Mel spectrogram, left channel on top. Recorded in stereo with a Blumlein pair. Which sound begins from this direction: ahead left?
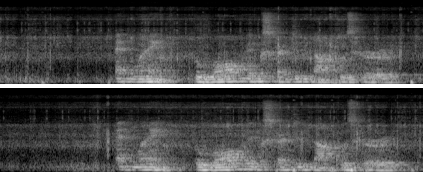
A man speaking, at 1.1 s.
